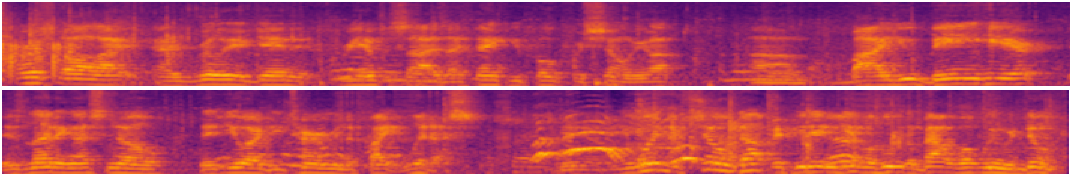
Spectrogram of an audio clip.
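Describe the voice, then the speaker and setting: At a moderate pace, a man with an American accent talks at a medium pitch with ordinary pitch variation, over noticeable background noise and audible room echo. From Virginia. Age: 60s. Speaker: community activist. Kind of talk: rally speech.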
